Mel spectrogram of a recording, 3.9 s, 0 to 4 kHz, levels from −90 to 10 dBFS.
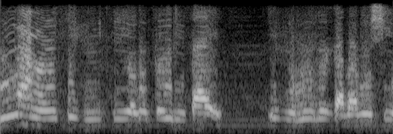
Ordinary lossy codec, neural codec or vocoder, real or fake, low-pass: none; codec, 44.1 kHz, 3.4 kbps, Pupu-Codec; fake; 3.6 kHz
